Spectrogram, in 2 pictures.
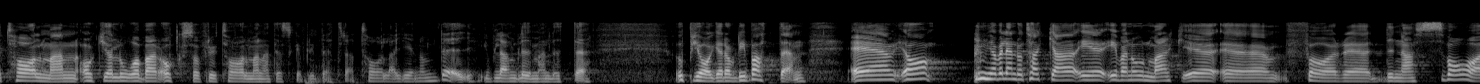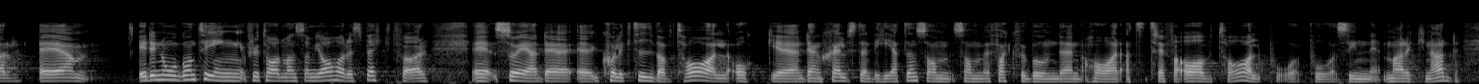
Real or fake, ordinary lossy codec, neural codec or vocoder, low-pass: real; none; none; 7.2 kHz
